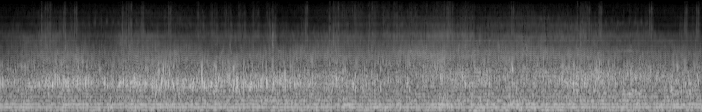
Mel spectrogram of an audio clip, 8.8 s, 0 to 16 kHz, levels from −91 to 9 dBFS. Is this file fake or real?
fake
